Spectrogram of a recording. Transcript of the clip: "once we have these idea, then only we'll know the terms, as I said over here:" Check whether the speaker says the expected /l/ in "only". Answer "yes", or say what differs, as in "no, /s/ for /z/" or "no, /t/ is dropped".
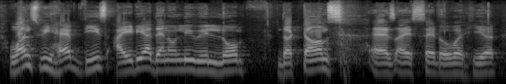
yes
